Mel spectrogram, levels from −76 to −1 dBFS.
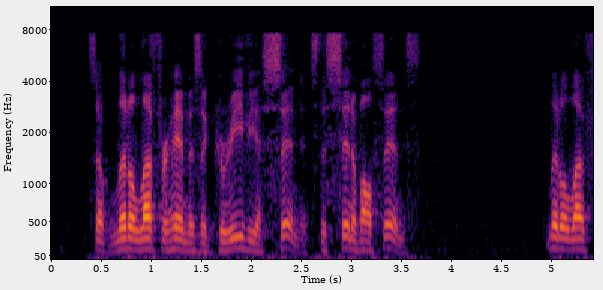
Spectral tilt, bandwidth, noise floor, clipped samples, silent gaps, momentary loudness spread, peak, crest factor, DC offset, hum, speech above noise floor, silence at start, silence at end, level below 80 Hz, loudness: -3 dB/octave; 8 kHz; -70 dBFS; under 0.1%; none; 12 LU; -10 dBFS; 22 dB; under 0.1%; none; 40 dB; 0.4 s; 0 s; -62 dBFS; -30 LUFS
